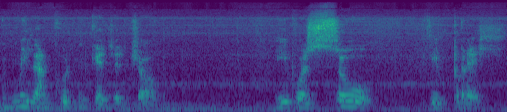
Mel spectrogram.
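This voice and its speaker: A woman speaks with a Central European accent. She goes at a very slow pace, with audible room echo. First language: not English. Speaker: holocaust survivor. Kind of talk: oral history interview. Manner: halting.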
